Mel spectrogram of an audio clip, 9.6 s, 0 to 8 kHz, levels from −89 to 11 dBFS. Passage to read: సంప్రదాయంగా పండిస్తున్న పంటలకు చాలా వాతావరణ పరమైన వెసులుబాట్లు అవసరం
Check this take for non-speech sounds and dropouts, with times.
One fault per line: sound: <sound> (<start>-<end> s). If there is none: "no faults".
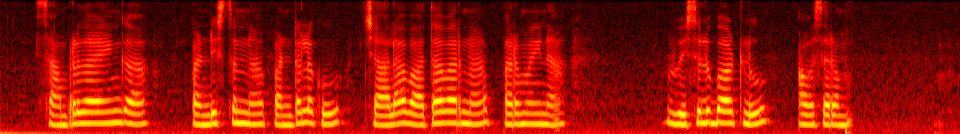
no faults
